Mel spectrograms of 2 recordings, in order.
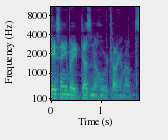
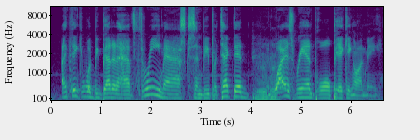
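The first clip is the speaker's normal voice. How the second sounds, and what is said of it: Dr. Fauci impression. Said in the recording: “it's Dr. Fauci ... that was a spot-on impersonation. They probably thought he was in the room with us.”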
